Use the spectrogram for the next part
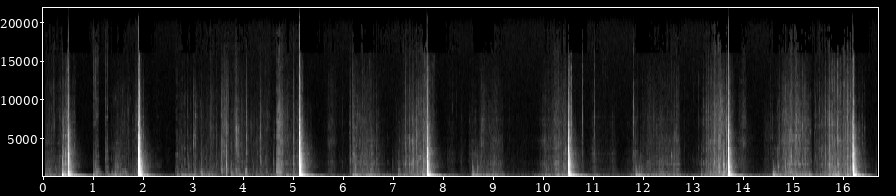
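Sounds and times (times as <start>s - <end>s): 
wooden lid opening and closing: 0.3s - 2.2s, 2.9s - 5.5s, 10.4s - 11.0s, 13.4s - 14.0s, 15.7s - 16.5s.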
